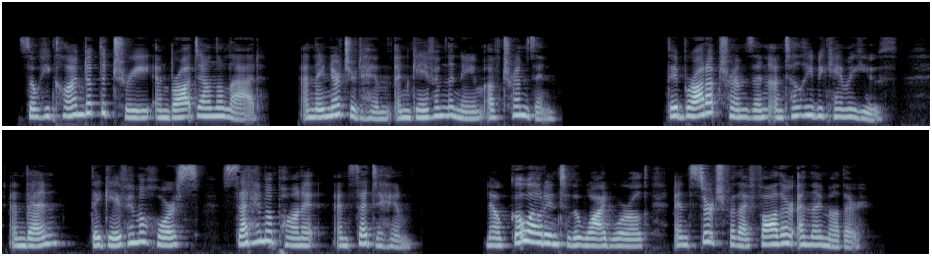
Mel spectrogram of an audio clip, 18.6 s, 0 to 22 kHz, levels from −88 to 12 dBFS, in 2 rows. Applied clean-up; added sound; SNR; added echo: none; none; none; none.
